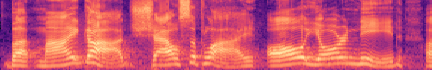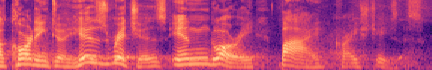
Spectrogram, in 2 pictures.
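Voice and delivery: stately public Bible reading; solemn scripture reading. Acted. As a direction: declaim the verse word by word. Reads verse aloud to congregation.

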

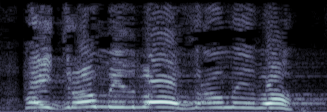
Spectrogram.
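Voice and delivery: high, loud pretend fan call; high yelling fan in the stands; calling for the ball. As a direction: beg a player for the ball.

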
